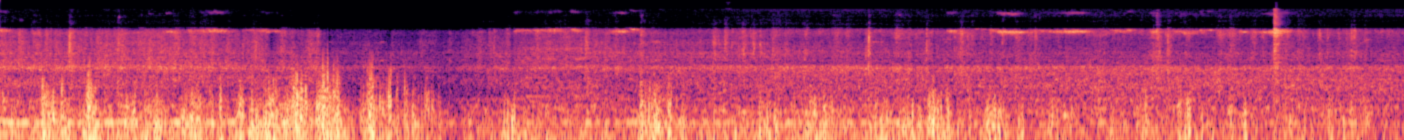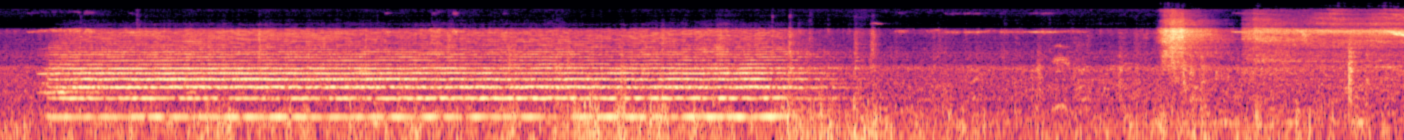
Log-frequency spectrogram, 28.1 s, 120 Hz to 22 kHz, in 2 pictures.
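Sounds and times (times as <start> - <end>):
train rumbling at speed: 0.0 - 28.0
locomotive horn blast: 14.4 - 22.8.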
